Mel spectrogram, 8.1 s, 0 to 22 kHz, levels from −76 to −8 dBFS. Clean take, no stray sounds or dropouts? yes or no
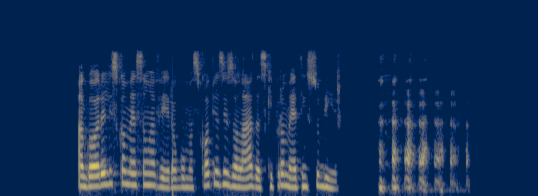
no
